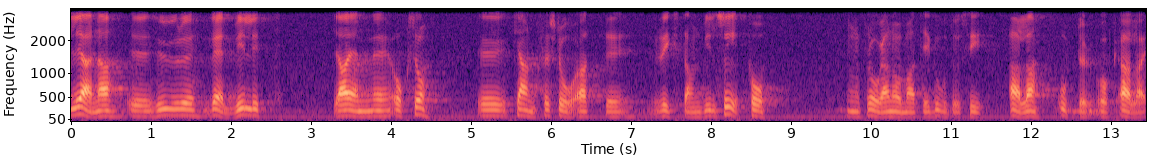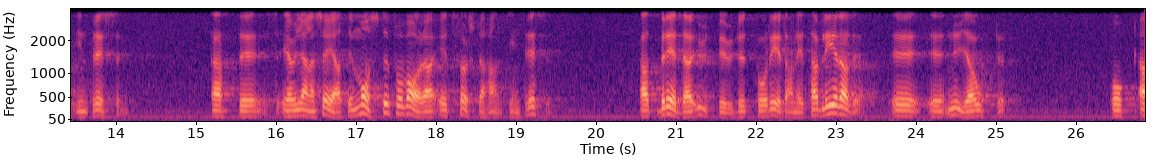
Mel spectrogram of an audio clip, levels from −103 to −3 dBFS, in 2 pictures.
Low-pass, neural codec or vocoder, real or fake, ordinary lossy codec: 3.6 kHz; none; real; none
